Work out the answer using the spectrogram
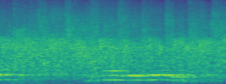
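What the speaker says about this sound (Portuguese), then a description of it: "dá uma linda salva de palmas para o Senhor Jesus Cristo. Vamos aplaudir o Senhor." Church congregation applauding, a dense steady wash of many hands clapping at once, fairly loud and continuous throughout with no gaps.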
